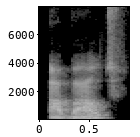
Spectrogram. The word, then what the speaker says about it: about: So instead of saying about, right, we say wow, wow, right? And many people, I'm sorry. Yeah, many people even don't even pronounce the A.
